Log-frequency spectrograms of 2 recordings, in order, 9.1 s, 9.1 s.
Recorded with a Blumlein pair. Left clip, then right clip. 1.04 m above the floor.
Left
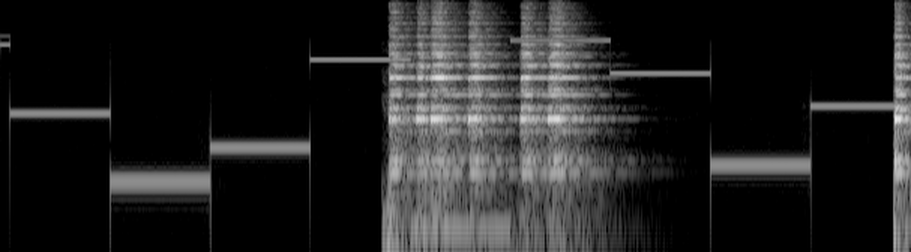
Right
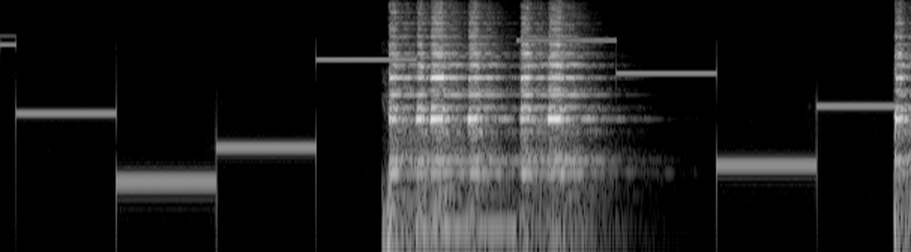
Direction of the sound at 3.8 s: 5° right.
